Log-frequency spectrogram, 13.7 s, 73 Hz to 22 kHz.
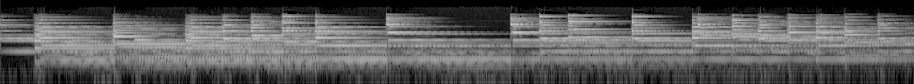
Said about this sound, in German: Jede Stunde erklingt im Turm der Loretto-Kirche auf dem Hradschin ein Glockenspiel. Mehr als 100 Jahre lang hatte es die immer gleiche Melodie. Das hat sich aber nun geändert.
